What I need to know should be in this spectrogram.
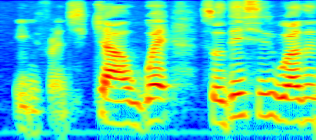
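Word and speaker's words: K-Way: American and made it cow way to sound American but no one pronounced it in an American Way cow wet in French cow wet so this is where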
